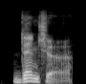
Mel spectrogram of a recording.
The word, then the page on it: denture: British English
